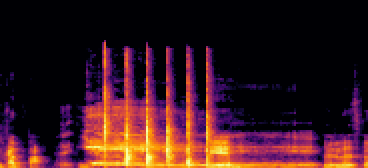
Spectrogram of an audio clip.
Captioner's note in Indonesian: tepuk tangan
